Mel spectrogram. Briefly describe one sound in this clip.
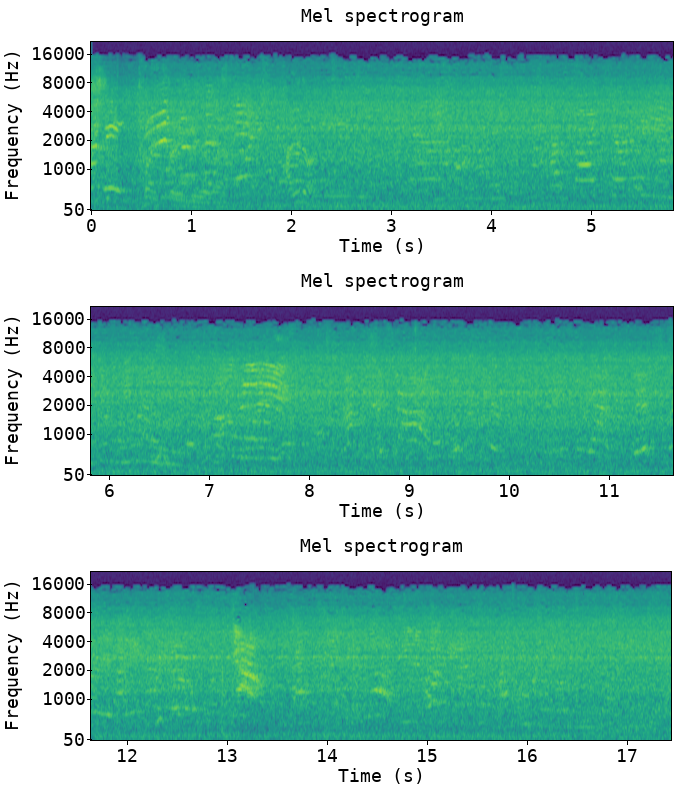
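A bus engine idles outdoors.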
